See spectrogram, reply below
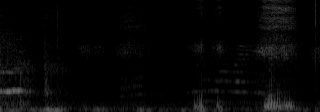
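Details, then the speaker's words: Baby diagnosed with bronchiolitis, with sinus congestion; parent unsure whether he is still wheezing: wheezy breathing. "but when he breathes he's still a little Wheezy I don't know if he's wheezing right"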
